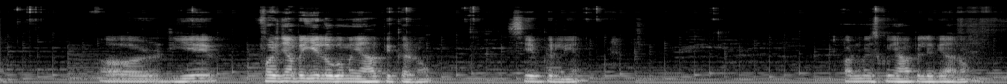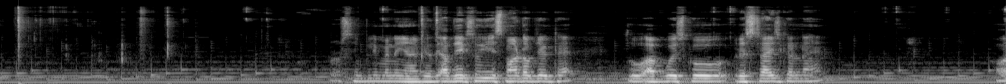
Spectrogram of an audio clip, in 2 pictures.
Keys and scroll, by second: 11.5 ctrl+t.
